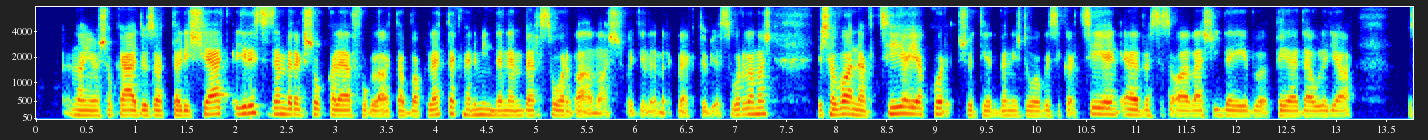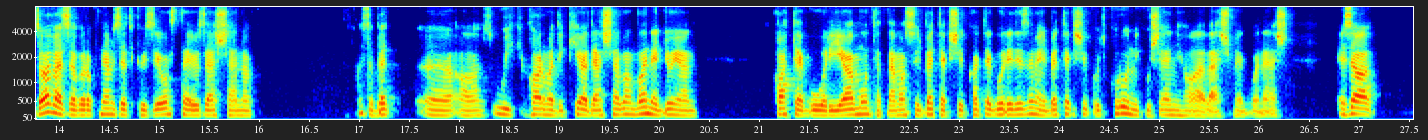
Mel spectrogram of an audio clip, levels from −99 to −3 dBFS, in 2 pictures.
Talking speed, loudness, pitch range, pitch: 145 wpm, -24 LUFS, 130-155 Hz, 140 Hz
